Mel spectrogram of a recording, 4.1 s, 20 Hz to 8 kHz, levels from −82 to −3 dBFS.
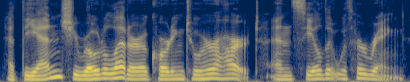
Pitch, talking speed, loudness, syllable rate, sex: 150 Hz, 250 wpm, -17 LUFS, 5.7 syllables/s, male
